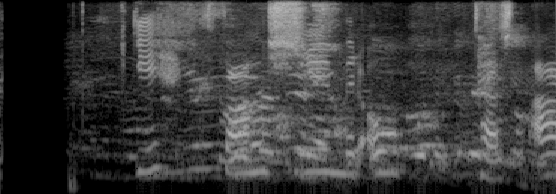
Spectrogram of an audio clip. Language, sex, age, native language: Icelandic, female, 10, Icelandic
